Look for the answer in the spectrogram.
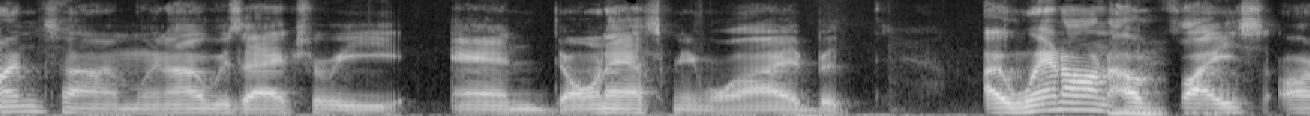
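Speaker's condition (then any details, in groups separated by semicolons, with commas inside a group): Cerebral palsy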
